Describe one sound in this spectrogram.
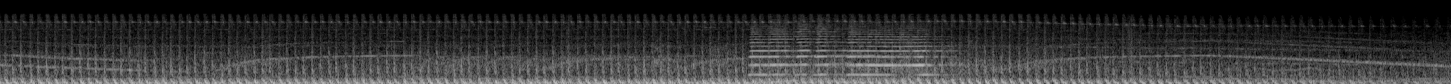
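A helicopter's rotor thumps and whirs loudly, then winds down.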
